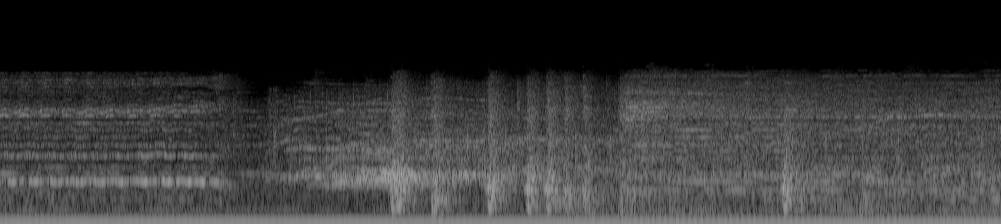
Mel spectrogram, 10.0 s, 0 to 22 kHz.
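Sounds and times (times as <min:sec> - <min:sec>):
live rock band playing: 0:03.8 - 0:10.0
drum fill: 0:03.9 - 0:09.2.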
